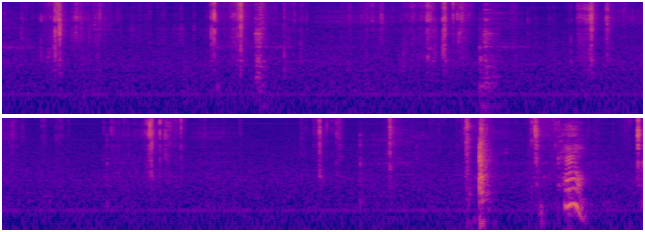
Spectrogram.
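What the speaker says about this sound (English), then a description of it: "Just cutting them slightly at an angle, and be careful not to cut all the way through the middle." Scissors snip into a paper chip bag at an angle, a series of sharp, crisp cuts in irregular clusters with papery crinkles between them, close and fairly quiet over a low background hum.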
